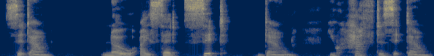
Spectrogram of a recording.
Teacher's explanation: Did you notice that there was a lot of flat, falling intonation? There was no rise then fall.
